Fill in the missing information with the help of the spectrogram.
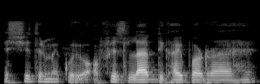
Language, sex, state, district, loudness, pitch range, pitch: Hindi, male, Jharkhand, Ranchi, -22 LUFS, 105-125 Hz, 110 Hz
